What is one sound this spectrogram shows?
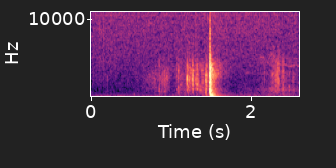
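A gun clicks sharply.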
